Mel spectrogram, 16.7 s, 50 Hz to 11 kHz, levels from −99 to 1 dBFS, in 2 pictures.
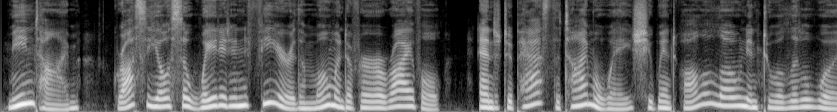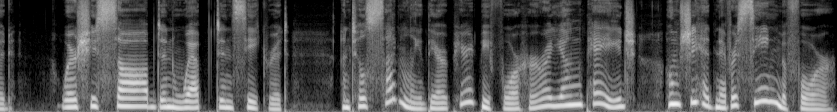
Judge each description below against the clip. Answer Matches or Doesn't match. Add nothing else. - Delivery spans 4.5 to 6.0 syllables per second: Matches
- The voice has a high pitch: Matches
